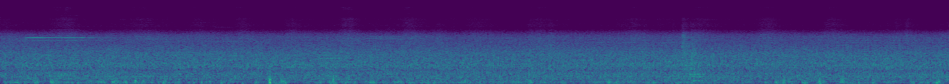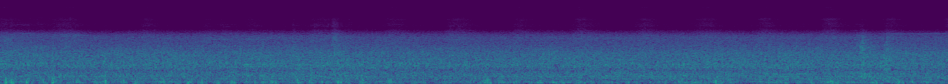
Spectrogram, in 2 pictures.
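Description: Steady rushing background noise with a few faint knocks, the sharpest about four seconds in.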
